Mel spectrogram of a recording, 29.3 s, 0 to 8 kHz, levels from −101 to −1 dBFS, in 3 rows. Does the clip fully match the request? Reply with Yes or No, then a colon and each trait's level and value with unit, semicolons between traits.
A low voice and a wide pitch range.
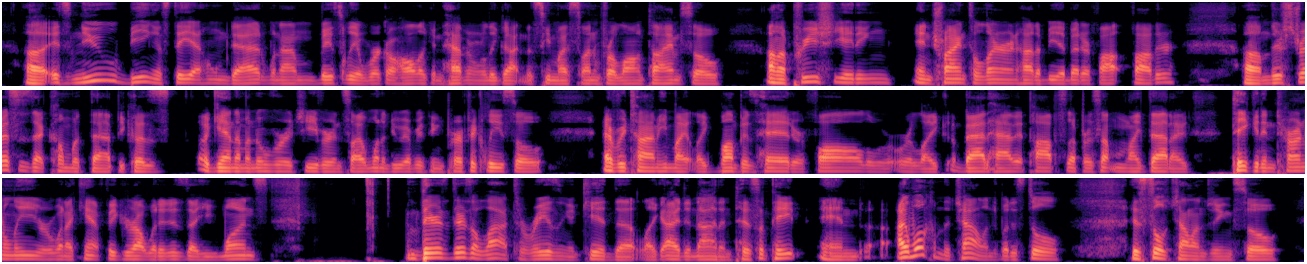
No: low, 120 Hz; average, 3.0 semitones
